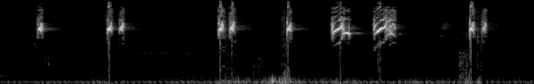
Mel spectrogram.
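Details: Female common iora call for luring and arousing a male contest bird: quick bright chirps, some doubled, building to two buzzy slurred rattles, then a final doubled chirp, all high-pitched.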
